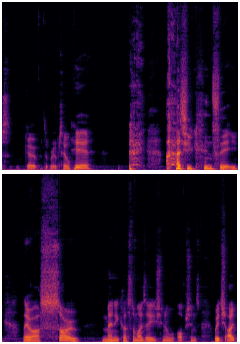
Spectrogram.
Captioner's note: laugh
